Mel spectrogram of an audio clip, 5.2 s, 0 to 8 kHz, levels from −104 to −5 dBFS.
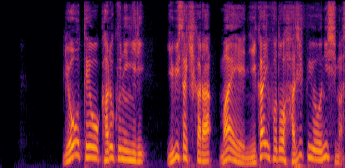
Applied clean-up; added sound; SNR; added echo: neural mask model DeepFilterNet 3.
